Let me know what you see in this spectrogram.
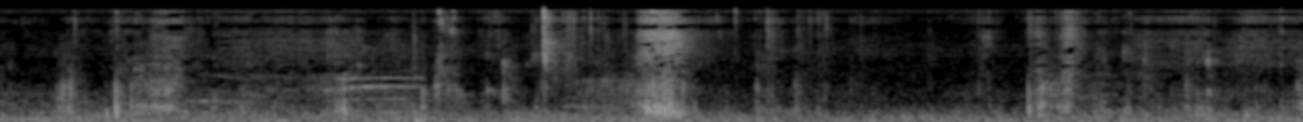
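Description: Close-miked eating: soft, wet chewing and lip smacks from luchi soaked in curry being eaten by hand, with a louder wet smack about three seconds in.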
